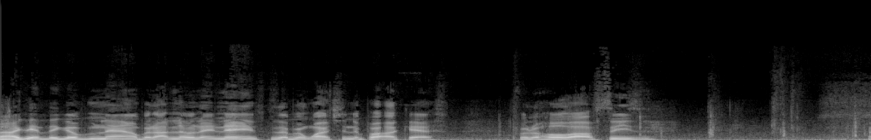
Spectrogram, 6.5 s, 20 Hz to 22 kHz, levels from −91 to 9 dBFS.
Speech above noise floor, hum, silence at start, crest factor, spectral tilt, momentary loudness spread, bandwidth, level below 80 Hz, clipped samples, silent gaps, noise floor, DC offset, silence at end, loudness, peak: 24 dB; none; 0 s; 18 dB; -7.5 dB/octave; 20 LU; 8.4 kHz; -44 dBFS; under 0.1%; none; -41 dBFS; under 0.1%; 0 s; -18 LUFS; 0 dBFS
